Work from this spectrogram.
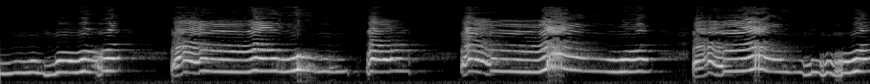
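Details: A male Boston Terrier "sings", howling in long, wavering tonal notes that slide up and down, phrase after phrase.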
